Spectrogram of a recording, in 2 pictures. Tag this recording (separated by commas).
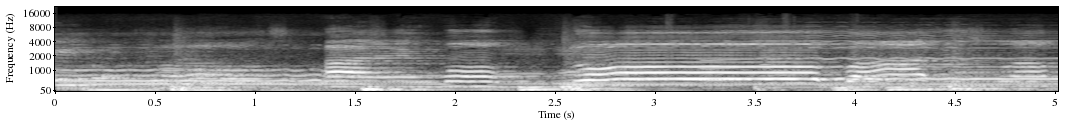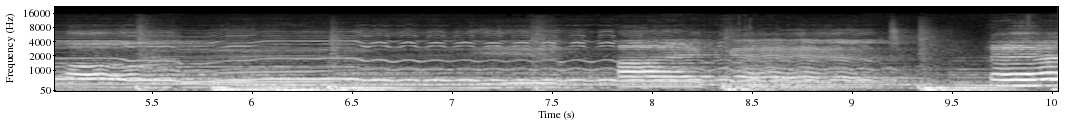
Music, Singing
